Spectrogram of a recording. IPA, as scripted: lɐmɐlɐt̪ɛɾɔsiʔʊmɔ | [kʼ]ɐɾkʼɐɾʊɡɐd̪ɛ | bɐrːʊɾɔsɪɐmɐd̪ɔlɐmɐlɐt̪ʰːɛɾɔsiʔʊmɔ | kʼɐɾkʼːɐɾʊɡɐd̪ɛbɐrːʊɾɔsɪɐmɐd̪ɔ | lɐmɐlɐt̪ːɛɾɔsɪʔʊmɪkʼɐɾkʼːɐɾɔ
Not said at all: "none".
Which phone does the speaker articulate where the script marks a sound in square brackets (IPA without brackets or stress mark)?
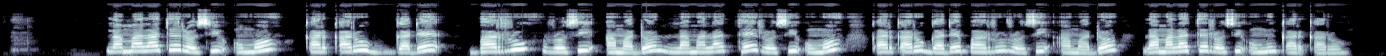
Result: kʼ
